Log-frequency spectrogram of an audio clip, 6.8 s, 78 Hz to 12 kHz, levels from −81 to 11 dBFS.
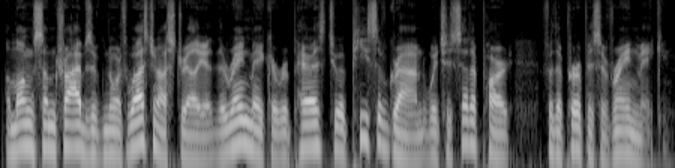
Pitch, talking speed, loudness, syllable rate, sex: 120 Hz, 220 wpm, -18 LUFS, 6.0 syllables/s, male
